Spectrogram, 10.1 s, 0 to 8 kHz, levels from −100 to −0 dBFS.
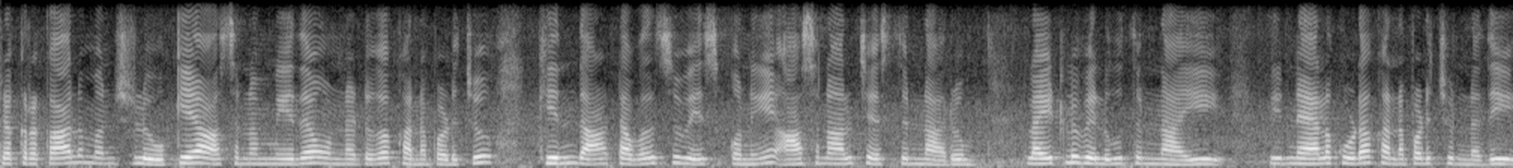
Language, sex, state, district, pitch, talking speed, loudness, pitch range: Telugu, female, Andhra Pradesh, Guntur, 245 Hz, 100 wpm, -16 LUFS, 230-260 Hz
